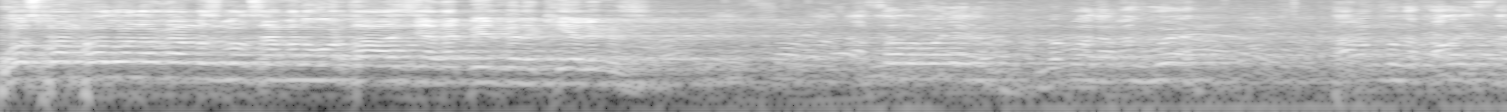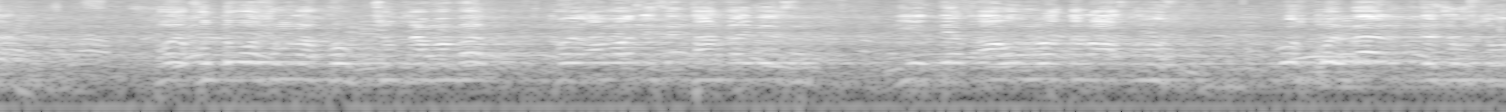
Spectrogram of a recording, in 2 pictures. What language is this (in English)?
Turkish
